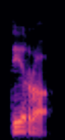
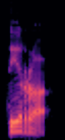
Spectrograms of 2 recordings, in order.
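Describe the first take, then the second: First: It is said fast and the double r is lost. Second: The same.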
